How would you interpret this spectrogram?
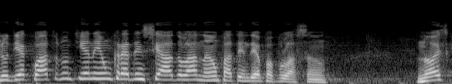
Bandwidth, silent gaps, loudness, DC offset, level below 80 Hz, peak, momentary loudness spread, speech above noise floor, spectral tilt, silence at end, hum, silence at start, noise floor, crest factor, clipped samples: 7.8 kHz; none; -17 LUFS; 0.1%; -48 dBFS; -4 dBFS; 5 LU; 26 dB; -7.5 dB/octave; 0 s; none; 0 s; -43 dBFS; 14 dB; under 0.1%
